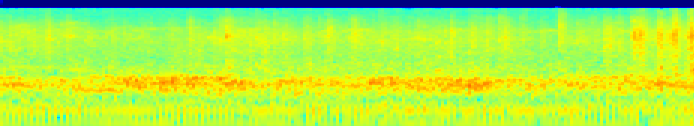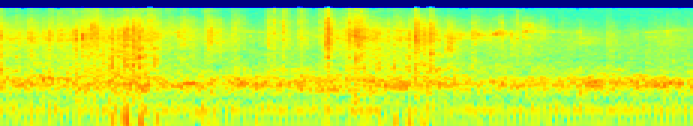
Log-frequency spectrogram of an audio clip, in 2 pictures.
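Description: Pigeons in a loft coo against a dense, steady background of wing flutter and rustling, close and continuous throughout, with no talking.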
